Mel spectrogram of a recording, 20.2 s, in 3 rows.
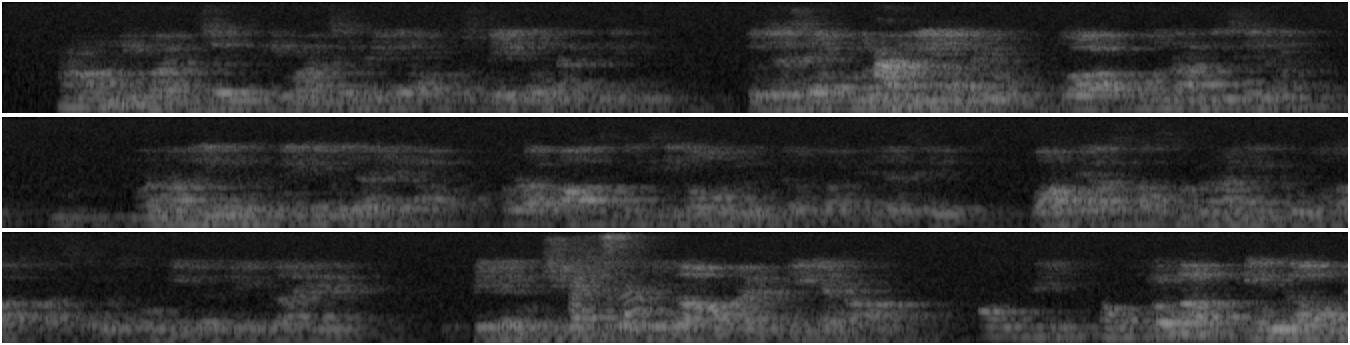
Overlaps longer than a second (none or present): none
